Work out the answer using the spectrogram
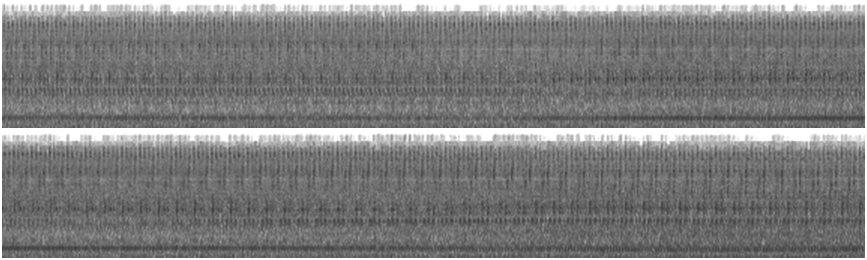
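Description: Cold idle with a steady, fairly even tapping riding over the engine about three times a second; a knock, source not yet pinned down.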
